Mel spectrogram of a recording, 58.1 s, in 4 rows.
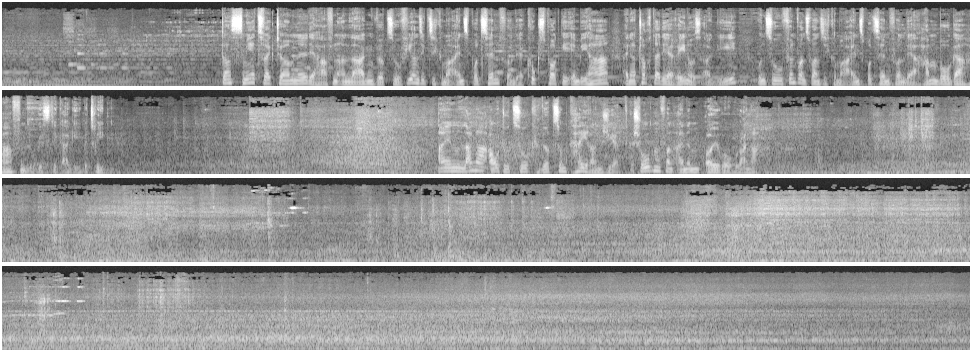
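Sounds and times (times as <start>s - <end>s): freight train rumbling: 0.0s - 58.0s
high wheel squeal: 32.7s - 33.9s, 39.4s - 45.0s.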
